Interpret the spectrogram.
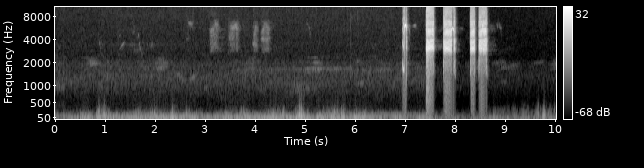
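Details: Black francolin near Nawabshah calls once: a brisk series of four or five coarse, grating notes, the second and third longest, following several seconds of quiet low background noise.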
